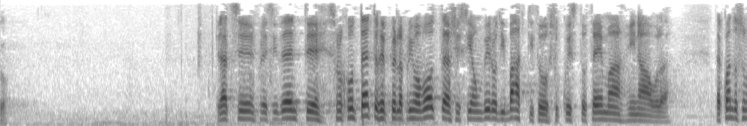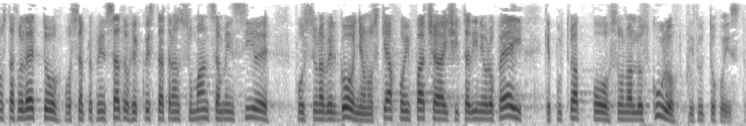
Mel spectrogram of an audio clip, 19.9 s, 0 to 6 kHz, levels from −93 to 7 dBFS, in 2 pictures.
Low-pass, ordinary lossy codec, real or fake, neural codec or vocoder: 5.4 kHz; none; real; none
